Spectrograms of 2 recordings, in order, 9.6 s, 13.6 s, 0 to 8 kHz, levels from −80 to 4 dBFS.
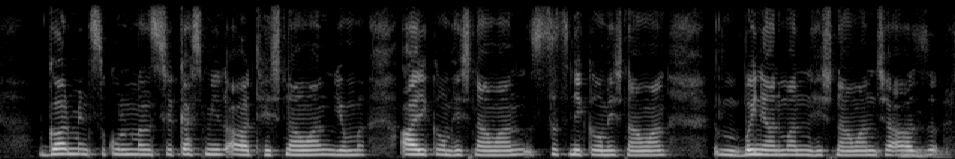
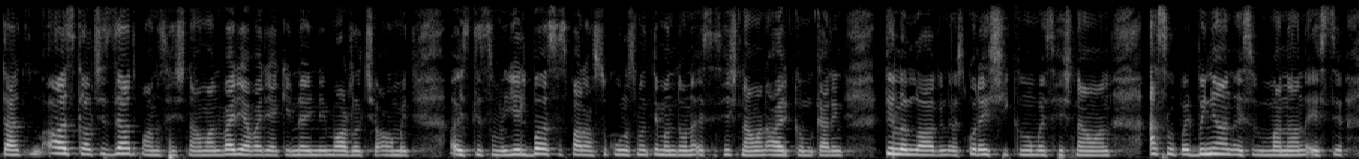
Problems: background sounds at intervals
